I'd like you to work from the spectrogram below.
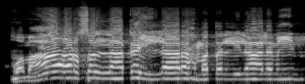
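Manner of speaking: slow melodic recitation; Quran recitation. Acted. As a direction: intone each word of the verse.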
